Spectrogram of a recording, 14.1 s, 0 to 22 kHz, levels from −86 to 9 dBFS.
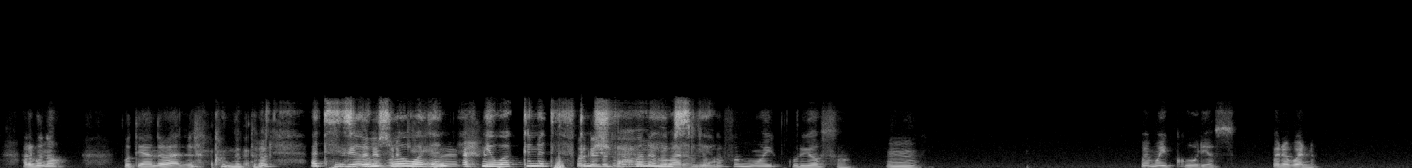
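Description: Nothing technical stands out in this speech recording, which has been through a call's microphone processing that trims the deepest bass and leaves nothing above about 8 kHz, just as that kind of path normally does.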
